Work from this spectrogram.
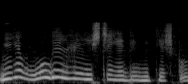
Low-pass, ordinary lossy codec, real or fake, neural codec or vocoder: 7.2 kHz; none; fake; codec, 16 kHz in and 24 kHz out, 0.6 kbps, FireRedTTS-2 codec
